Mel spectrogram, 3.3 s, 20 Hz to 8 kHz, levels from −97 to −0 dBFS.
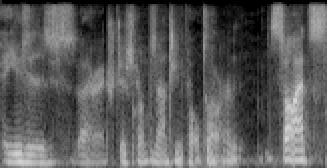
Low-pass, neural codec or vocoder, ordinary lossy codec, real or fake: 7.2 kHz; codec, 24 kHz, 1.5 kbps, HILCodec; MP3, 64 kbps; fake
